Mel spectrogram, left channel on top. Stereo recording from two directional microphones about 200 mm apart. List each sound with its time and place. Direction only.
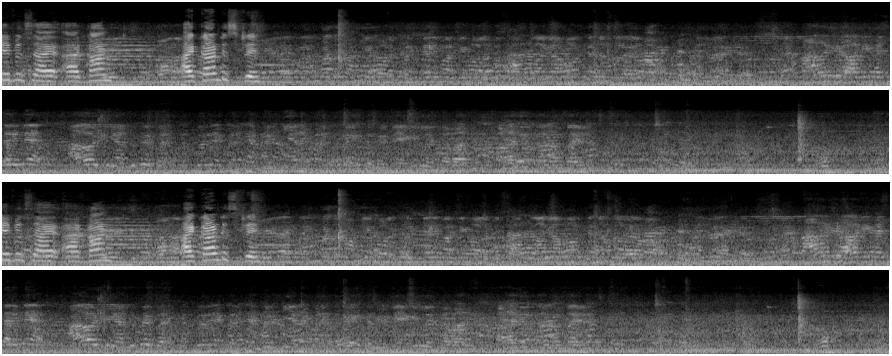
0.0 s a woman's voice: 20° left (ahead or behind)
